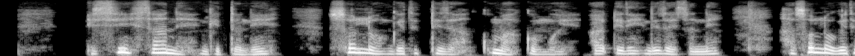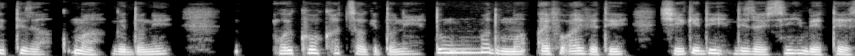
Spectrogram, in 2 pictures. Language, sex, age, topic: Gamo, male, 25-35, government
